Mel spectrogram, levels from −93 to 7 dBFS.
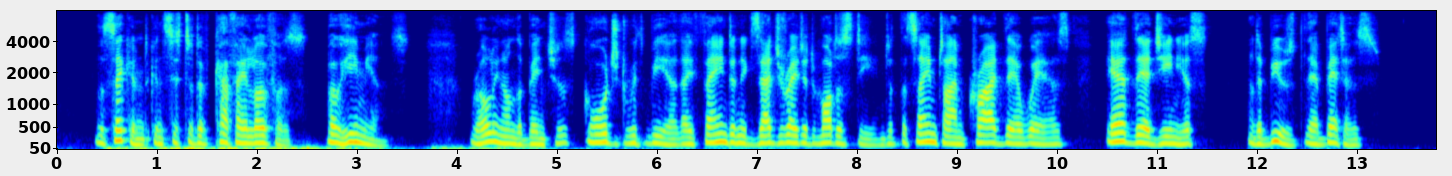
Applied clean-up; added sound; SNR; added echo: neural mask model DeepFilterNet 3.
